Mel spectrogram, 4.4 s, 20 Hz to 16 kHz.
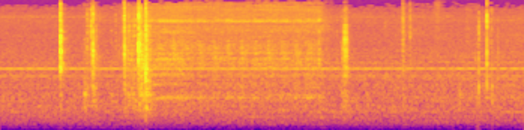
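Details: SV2000 VHS/DVD recorder combo, on pushing eject: sharp uneven clicks and ticks in a burst then sparse taps from the tape mechanism; cause unclear, described as a common fault on these units.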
